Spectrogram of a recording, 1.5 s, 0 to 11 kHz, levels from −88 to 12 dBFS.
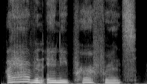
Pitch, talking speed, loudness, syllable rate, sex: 245 Hz, 160 wpm, -17 LUFS, 7.1 syllables/s, female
